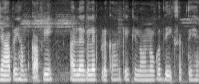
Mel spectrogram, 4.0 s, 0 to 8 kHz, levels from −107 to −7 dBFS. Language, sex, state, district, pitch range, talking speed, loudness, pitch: Hindi, female, Chhattisgarh, Bilaspur, 165-180 Hz, 180 wpm, -21 LUFS, 170 Hz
